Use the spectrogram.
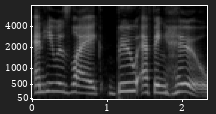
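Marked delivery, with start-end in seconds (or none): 1.0-2.3 put-on, sneering, mocking, scornful tone. Retelling a coworker criticizing her for crying: imitating someone mocking. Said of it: "criticizing me for crying".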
